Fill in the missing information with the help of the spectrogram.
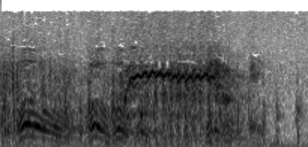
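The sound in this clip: A mare whinnies loudly in a long, quavering call that climbs to a high, shrill stretch before trailing off, followed by a few sharp hoof clops.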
